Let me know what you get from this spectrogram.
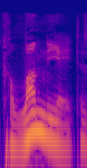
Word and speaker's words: calumniate: Like calumny is on that first syllable, whereas calumniate is on that maybe second or third.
